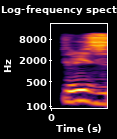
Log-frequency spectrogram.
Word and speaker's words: plus: nối và đọc nối nó sẽ là plus plus ancien plus élevé et son appartement est Plus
